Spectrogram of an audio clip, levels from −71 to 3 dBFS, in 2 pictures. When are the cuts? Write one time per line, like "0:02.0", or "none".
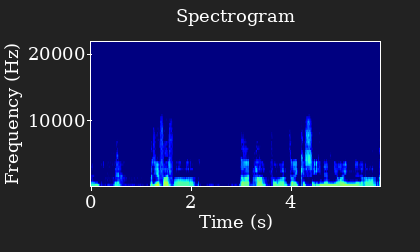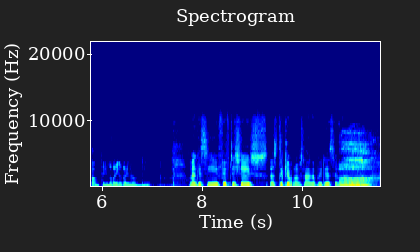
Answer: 0:01.6
0:03.1
0:09.8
